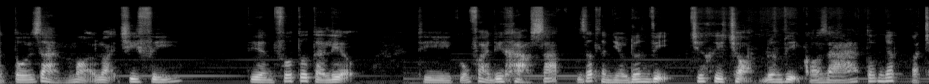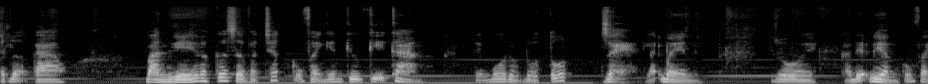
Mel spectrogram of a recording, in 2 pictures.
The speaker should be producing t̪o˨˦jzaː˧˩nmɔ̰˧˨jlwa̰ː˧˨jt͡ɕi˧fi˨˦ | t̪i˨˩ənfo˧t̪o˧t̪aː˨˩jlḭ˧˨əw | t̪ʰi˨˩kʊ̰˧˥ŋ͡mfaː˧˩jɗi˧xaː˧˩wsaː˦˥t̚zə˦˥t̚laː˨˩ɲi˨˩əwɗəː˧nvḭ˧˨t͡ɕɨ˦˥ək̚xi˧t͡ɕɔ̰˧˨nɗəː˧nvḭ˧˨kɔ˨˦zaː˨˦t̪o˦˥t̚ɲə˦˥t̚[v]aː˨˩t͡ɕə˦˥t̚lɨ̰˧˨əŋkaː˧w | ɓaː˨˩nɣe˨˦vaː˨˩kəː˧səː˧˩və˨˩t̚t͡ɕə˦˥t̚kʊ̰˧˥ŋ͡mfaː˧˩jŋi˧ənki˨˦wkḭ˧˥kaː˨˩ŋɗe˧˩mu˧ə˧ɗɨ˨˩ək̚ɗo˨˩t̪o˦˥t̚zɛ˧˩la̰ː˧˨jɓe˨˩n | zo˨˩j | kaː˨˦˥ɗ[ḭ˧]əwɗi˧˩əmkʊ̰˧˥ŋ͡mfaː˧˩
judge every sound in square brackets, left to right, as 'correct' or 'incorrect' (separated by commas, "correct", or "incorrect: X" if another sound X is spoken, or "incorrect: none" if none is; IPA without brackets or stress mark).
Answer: correct, correct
